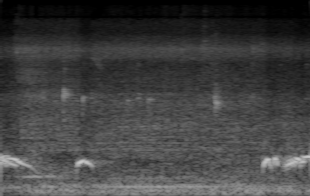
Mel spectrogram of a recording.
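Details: Tekukur, the spotted dove, in eager voice: a downslurred coo and a short arched note open, a long quiet stretch follows with only faint distant chirps, then a pair of hoarse coos close the phrase.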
